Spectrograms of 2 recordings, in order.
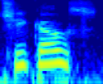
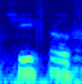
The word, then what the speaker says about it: Chisos: And then we have, how do you say this? Chicos? Those are the Chisos Mountains.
